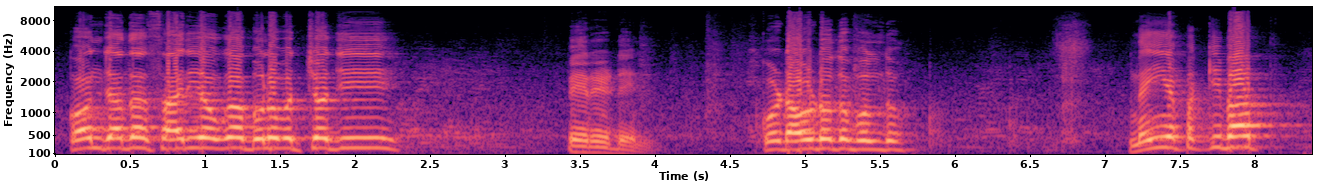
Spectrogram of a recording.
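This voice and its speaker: In lo-fi sound, a high-voiced male teacher runs a live online lesson, repeatedly quizzing his students and coaxing them with fond words.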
